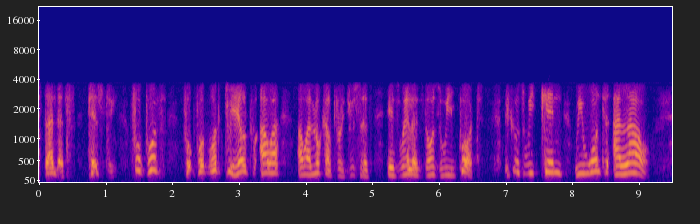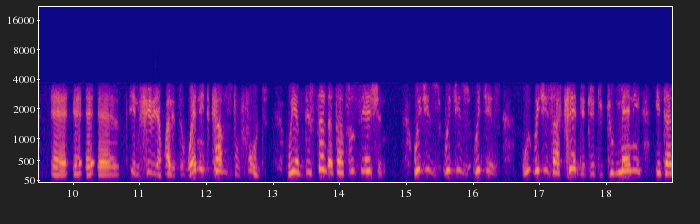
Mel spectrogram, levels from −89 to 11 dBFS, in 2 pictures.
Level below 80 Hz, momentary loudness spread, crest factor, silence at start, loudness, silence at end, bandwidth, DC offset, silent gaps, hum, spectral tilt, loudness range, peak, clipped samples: -84 dBFS; 13 LU; 18 dB; 0.1 s; -23 LUFS; 0 s; 3.8 kHz; under 0.1%; none; none; -10 dB/octave; 4 LU; -4 dBFS; under 0.1%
